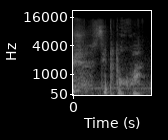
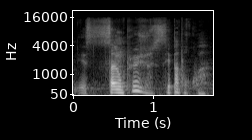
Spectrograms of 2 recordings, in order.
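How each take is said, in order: First: "je sais pas pourquoi" dropped to a whisper; whispered ending. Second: Said in the usual way. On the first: Acted. Puzzled by his own body, he whispers the shrug. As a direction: trail off into a breathy whisper on "pourquoi". Repeated line, second take whispered.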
